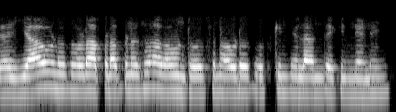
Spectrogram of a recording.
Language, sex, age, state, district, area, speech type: Dogri, male, 18-30, Jammu and Kashmir, Udhampur, rural, conversation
